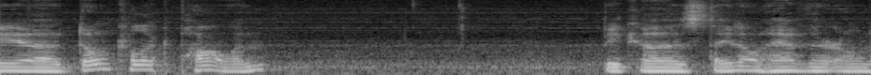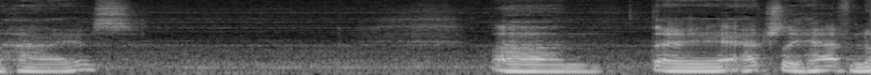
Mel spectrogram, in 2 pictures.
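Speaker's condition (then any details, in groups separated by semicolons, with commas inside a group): No condition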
